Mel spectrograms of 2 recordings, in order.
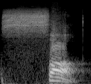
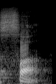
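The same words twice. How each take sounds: First: The vowel is heavy and leans toward an o. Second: The vowel is thin and plain, like open a. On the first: The speaker calls it right. "dibaca sa, mengarah ke huruf O" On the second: The speaker calls it wrong. "tidak dibaca sa"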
